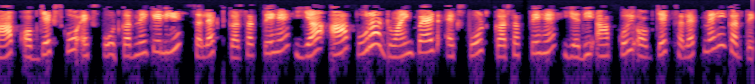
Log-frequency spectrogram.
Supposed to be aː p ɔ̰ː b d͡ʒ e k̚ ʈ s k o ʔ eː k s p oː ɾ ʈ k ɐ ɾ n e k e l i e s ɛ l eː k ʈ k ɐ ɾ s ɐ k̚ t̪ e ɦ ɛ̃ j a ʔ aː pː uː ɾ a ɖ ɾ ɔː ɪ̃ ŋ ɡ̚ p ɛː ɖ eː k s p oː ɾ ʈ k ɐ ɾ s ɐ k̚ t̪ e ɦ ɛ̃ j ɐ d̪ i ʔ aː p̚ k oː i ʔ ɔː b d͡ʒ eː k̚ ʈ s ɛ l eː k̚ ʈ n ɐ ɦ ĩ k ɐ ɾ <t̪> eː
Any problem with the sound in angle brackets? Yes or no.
no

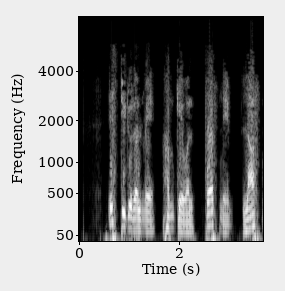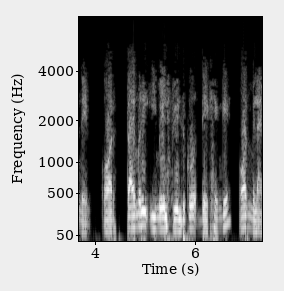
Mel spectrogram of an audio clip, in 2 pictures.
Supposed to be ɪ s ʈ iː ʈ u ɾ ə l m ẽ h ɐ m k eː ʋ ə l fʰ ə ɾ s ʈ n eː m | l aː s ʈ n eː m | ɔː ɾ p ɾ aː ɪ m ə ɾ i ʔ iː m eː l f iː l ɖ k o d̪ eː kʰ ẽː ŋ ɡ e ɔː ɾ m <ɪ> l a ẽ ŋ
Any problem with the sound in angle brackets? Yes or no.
no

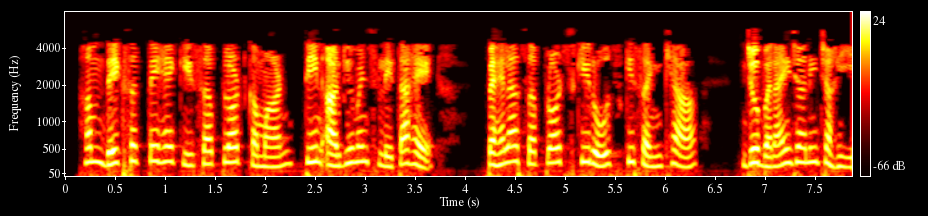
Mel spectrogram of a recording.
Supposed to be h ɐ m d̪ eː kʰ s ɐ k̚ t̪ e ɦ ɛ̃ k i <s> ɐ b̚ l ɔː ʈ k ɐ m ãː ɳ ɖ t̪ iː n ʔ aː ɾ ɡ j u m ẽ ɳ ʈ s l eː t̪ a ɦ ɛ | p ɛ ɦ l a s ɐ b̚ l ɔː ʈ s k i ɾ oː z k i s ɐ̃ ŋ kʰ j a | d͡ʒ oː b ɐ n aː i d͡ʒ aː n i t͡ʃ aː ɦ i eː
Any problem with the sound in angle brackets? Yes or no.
no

